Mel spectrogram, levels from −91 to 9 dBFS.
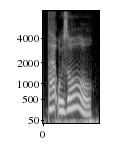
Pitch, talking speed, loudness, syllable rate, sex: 240 Hz, 200 wpm, -14 LUFS, 4.3 syllables/s, female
